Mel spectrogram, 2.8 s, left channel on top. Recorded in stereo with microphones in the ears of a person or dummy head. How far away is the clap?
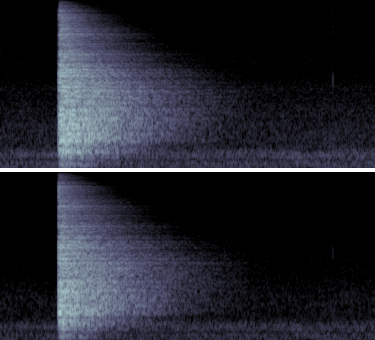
About 1.5 m.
